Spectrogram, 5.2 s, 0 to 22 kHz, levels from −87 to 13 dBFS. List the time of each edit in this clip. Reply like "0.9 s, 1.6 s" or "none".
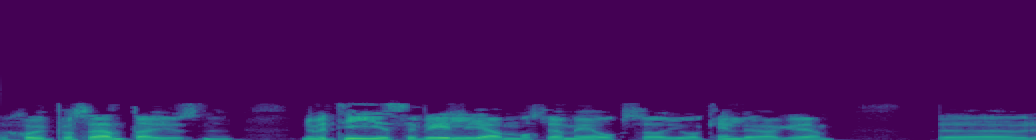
none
